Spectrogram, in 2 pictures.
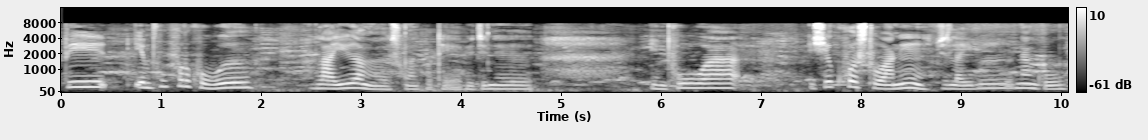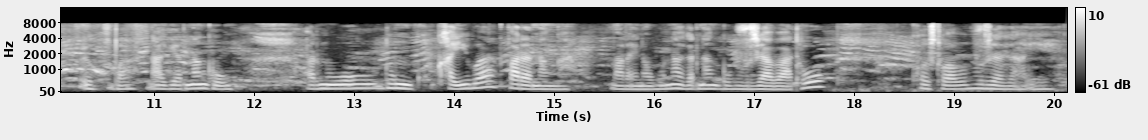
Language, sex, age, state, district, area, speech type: Bodo, female, 60+, Assam, Kokrajhar, rural, spontaneous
